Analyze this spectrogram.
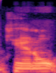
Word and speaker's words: Cannell: Now, if we are just meeting, my name is Sean Cannell, rhymes with YouTube channel, and I help people start and grow profitable YouTube channels.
